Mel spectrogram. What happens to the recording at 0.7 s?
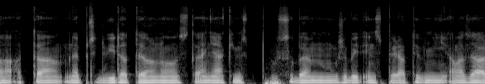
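Nothing goes wrong at 0.7 s; the speech plays through that moment intact, with no dropout, click or distortion.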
